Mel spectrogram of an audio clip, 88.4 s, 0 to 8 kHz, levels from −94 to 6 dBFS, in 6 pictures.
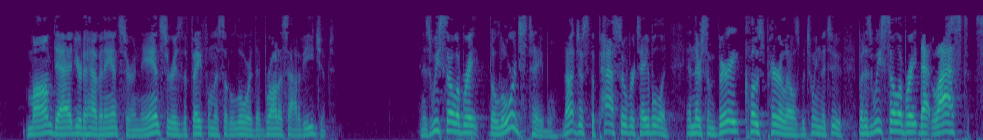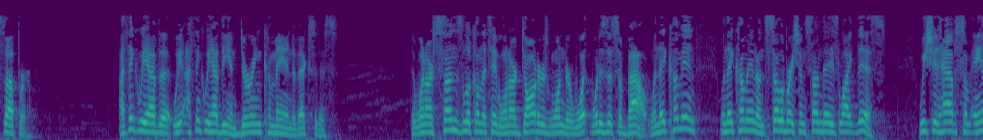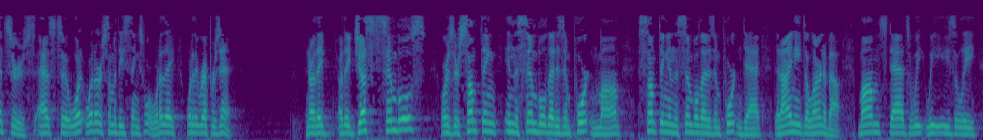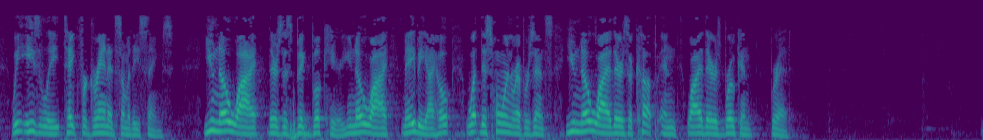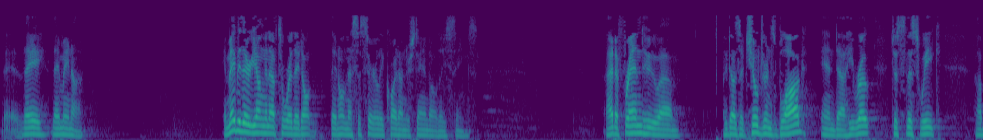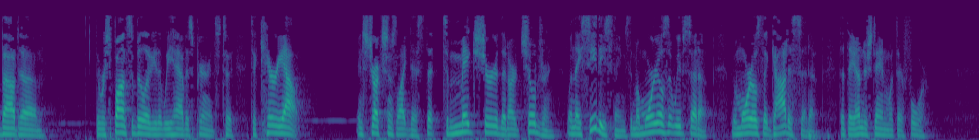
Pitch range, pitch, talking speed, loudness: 125-170 Hz, 145 Hz, 195 wpm, -39 LUFS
